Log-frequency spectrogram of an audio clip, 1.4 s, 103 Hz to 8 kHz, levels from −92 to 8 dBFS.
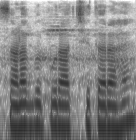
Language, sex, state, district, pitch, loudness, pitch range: Sadri, male, Chhattisgarh, Jashpur, 160 Hz, -15 LUFS, 155-160 Hz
